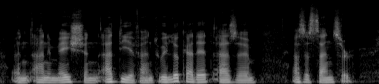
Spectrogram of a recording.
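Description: A man with a Flemish accent talks at a fairly quick pace in a fairly low pitch. His intonation is fairly even, and the sound is dry and close with no echo. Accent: Belgian (Flemish) English. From Belgium. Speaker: startup founder and managing director. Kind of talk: interview.

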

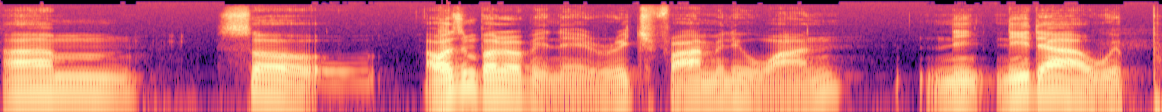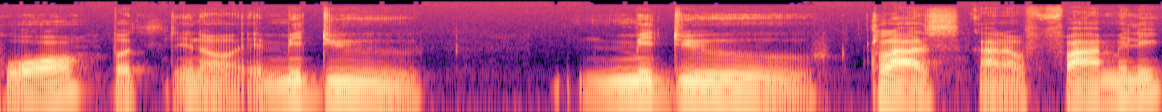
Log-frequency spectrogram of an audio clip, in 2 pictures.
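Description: A man with a Nigerian accent, fairly low pitch, and dark, mellow tone, at a very slow pace with lively intonation. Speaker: podcast co-host. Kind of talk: casual chat.

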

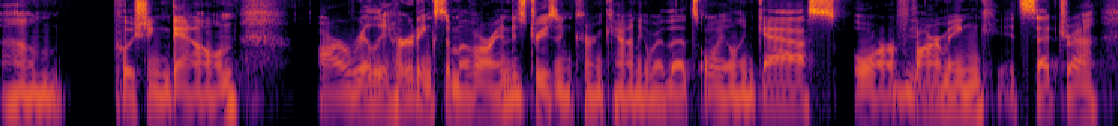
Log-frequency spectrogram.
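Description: A man with an American accent speaks at a moderate pace in a fairly low pitch with ordinary pitch variation. His loudness stays very even on a very clean recording with a silent background. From California, Bakersfield. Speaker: venture investor. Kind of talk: casual interview.

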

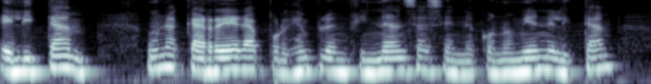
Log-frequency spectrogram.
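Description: A man's somewhat breathy, fairly high-pitched voice with a Mexican accent. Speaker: personal finance advisor. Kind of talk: radio advice talk.

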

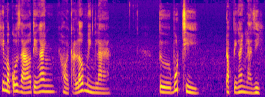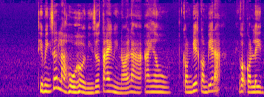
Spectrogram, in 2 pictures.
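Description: With a dark, mellow tone and ordinary pitch variation, a woman talks at a moderate pace, leaving long, frequent pauses. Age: 20s. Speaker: podcast host and lifestyle blogger. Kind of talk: solo podcast monologue.

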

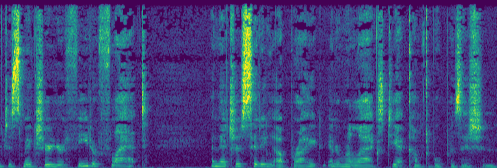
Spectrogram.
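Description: A woman speaks with a dark, mellow tone, somewhat breathy and fairly low in pitch. Her intonation is lively. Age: 50s. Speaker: meditation teacher. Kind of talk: live-streamed guided meditation, gently leading breathwork and body awareness; casual chat greeting live viewers. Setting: live stream. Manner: slow, soothing, soft-spoken meditation guidance; warm, chatty and upbeat.

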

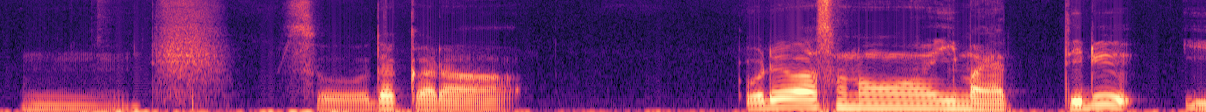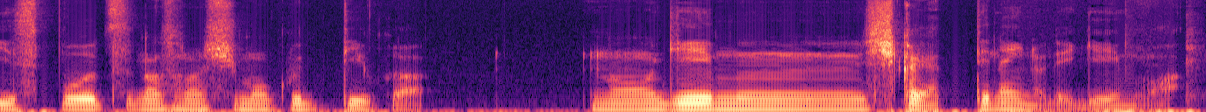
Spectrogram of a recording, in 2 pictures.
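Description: Speaking in a relaxed tone, a man keeps a fairly slow pace at a medium pitch with lively intonation. His speech has long, frequent pauses. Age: 20s. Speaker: podcaster. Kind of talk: casual solo monologue. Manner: relaxed, filler-heavy.

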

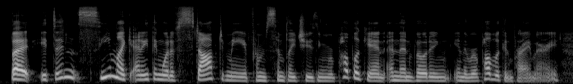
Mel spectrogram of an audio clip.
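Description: In a very clean, dry and close recording with a silent background and no echo, a woman with an American accent talks very fast at a medium pitch with hardly any pauses. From New York, US. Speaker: journalism student. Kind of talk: casual interview.

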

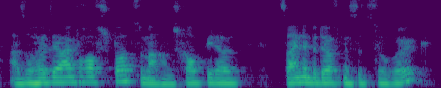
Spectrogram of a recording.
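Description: This man has a dark, mellow tone and sounds somewhat breathy. He talks at a fairly quick pace with ordinary pitch variation. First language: not German (speaking German). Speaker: parenting podcast co-host. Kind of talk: casual chat.

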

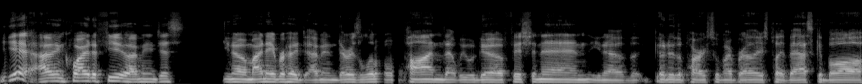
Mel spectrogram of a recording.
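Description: A man's plain, everyday voice in an American accent, medium in pitch with ordinary pitch variation, at a fairly quick pace with hardly any pauses over a quiet background. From Tallahassee, Florida. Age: 30s. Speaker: city commissioner, politician. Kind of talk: interview.

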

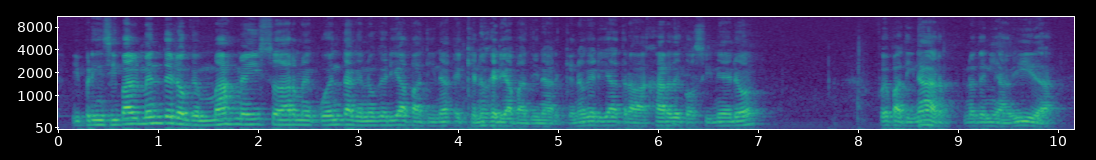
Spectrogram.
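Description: A man's medium-pitched voice amid noticeable background noise and audible room echo. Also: ordinary pitch variation, moderate pace. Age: 30s. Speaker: skateboarder. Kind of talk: casual chat.

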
